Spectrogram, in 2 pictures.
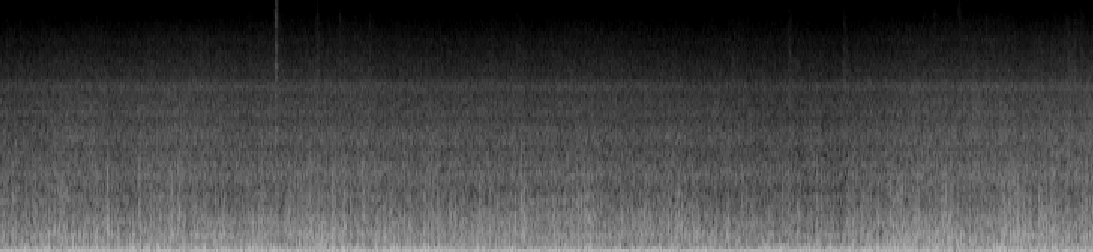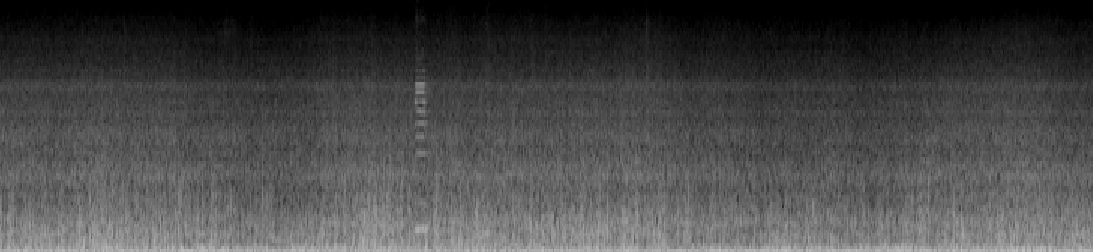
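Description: Steady low rumble of an SUV driving slowly, heard from inside the cabin: engine and tyre noise. About two-thirds of the way through, a car horn gives one short toot.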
